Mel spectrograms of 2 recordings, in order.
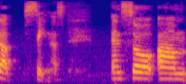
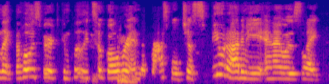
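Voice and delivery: normal talking voice

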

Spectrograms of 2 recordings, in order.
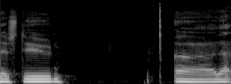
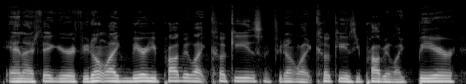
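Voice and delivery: usual speaking voice

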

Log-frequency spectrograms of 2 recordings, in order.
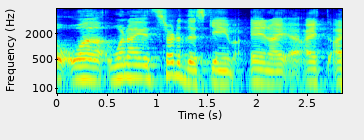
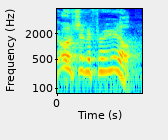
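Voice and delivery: higher-pitched retold delight; excited recognition; 10 semitones higher, faster than usual. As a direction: exclaim it as you recognize a favorite. Acted delighted reaction on recognizing voice.

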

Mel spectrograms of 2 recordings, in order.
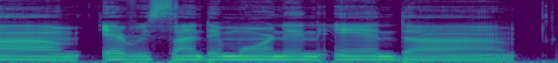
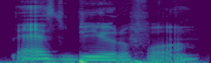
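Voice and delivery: ordinary delivery

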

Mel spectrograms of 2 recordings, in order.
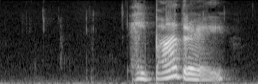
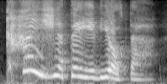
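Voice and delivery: louder, higher narrated shout; a read-aloud yell, lifted and louder; 3 semitones higher, 5 dB louder than usual. A narrator's reading. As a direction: snap it out as the boy yells at his father. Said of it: "el hijo grita".

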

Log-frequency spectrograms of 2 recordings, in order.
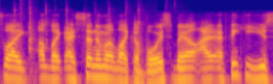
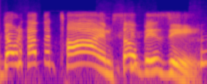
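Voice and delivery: much higher, slow, haughty brush-off; hammed-up celebrity dismissing fans; mock diva; 14 semitones higher than usual. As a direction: play the too-busy star.

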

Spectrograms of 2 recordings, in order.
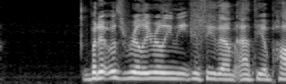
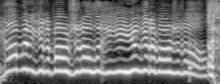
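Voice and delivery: much higher, louder, fast, laughing through it; laughing, teary quote; 11 dB louder, much faster than usual. Retold or imitated. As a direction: squeal it out while laughing and half crying. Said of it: "And you're like".

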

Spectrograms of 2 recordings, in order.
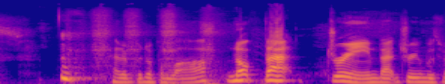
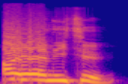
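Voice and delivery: mock chiming in; 4 semitones higher, 9 dB louder than usual. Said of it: "you're gonna cut in and go like".

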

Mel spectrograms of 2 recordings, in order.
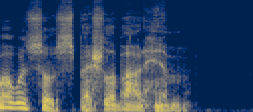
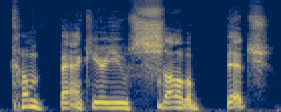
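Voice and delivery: put-on much higher boy's voice, yelling after him in fury. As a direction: shout after the fleeing old man, high and angry. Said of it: "yelled the teenager".

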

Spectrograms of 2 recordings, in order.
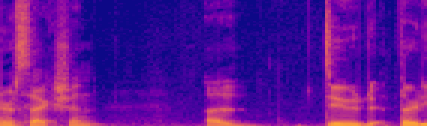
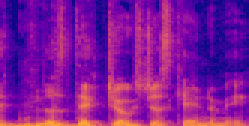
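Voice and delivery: ordinary talk, nothing marked

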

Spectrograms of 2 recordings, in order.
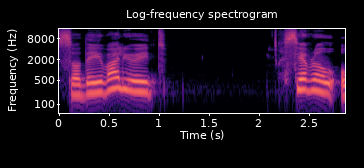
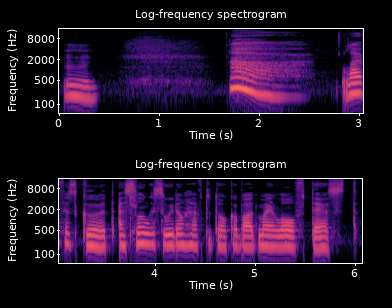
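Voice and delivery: ordinary talk, nothing marked

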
